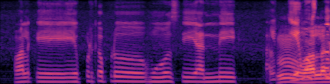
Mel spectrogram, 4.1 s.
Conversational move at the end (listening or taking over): taking over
